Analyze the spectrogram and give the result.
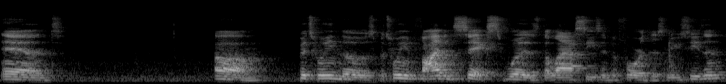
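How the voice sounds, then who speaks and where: A young man in a casual podcast chat, rambling excitedly as a fan and quickly defending himself. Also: lowish voice, far from the mic, a little hiss or hum. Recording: roomy echo, a bit off-mic.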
